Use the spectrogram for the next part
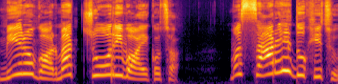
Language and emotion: Nepali, angry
